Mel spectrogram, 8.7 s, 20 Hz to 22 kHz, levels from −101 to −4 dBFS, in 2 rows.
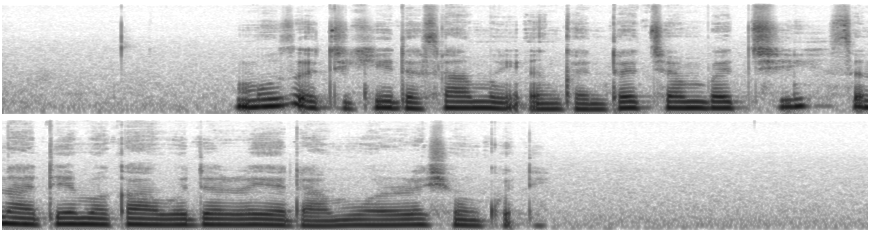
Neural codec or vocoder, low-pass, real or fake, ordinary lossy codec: none; 19.8 kHz; real; none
